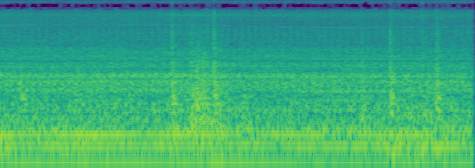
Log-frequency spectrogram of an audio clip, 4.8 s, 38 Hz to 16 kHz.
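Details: Garbage truck SL757, a spare truck that has started slamming, at idle: loud, rough diesel idle with a harsh throaty rumble louder than normal from an exhaust leak.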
